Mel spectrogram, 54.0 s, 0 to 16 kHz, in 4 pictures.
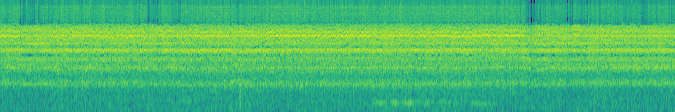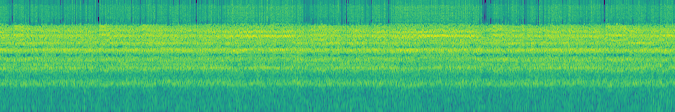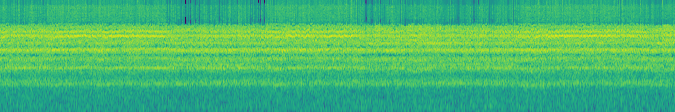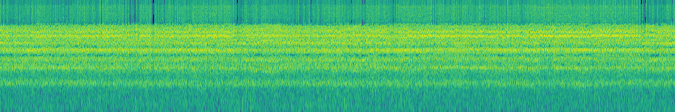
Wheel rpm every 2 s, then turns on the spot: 220, 230, 210, 210, 210, 230, 230, 230, 230, 230, 230, 230, 230, 230, 230, 230, 230, 220, 230, 230, 230, 230, 220, 230, 230, 230, 230.
none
